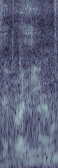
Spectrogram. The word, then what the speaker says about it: Ibrahim: the community you're from uh my name is ibraim or it's i b r a h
